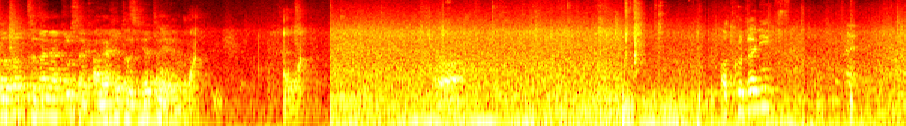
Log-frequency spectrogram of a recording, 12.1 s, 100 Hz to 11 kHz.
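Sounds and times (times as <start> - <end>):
low hum: 4.4 - 12.0.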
